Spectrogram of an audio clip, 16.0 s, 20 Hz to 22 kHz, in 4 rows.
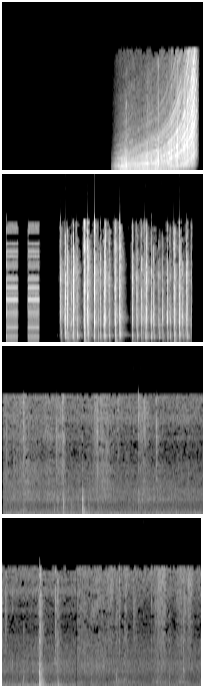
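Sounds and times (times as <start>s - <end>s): fast typing on keyboard: 5.2s - 7.8s.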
